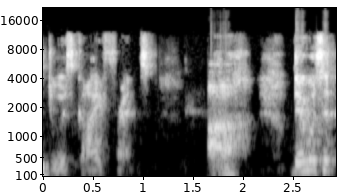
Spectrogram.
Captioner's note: groans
